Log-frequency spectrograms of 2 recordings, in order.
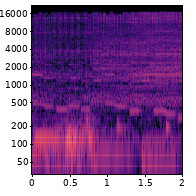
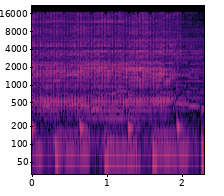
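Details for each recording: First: Andis AG animal clipper after a bent latch caused noise: even high-pitched buzz with no rattle or chatter. The motor runs smoothly and much quieter until the latch is released; the latch is to be replaced. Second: Andis AG animal clipper under repair: high, thin motor buzz with uneven rattle pulsing about twice a second; bent blade latch lets the blade chatter, runs much quieter until the latch is let go, latch to be replaced.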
